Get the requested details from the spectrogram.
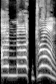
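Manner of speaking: put-on scream, very high, loud, blurted out. Retelling getting up after falling over at the park: retelling own scream. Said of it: "I pop back up and I scream".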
